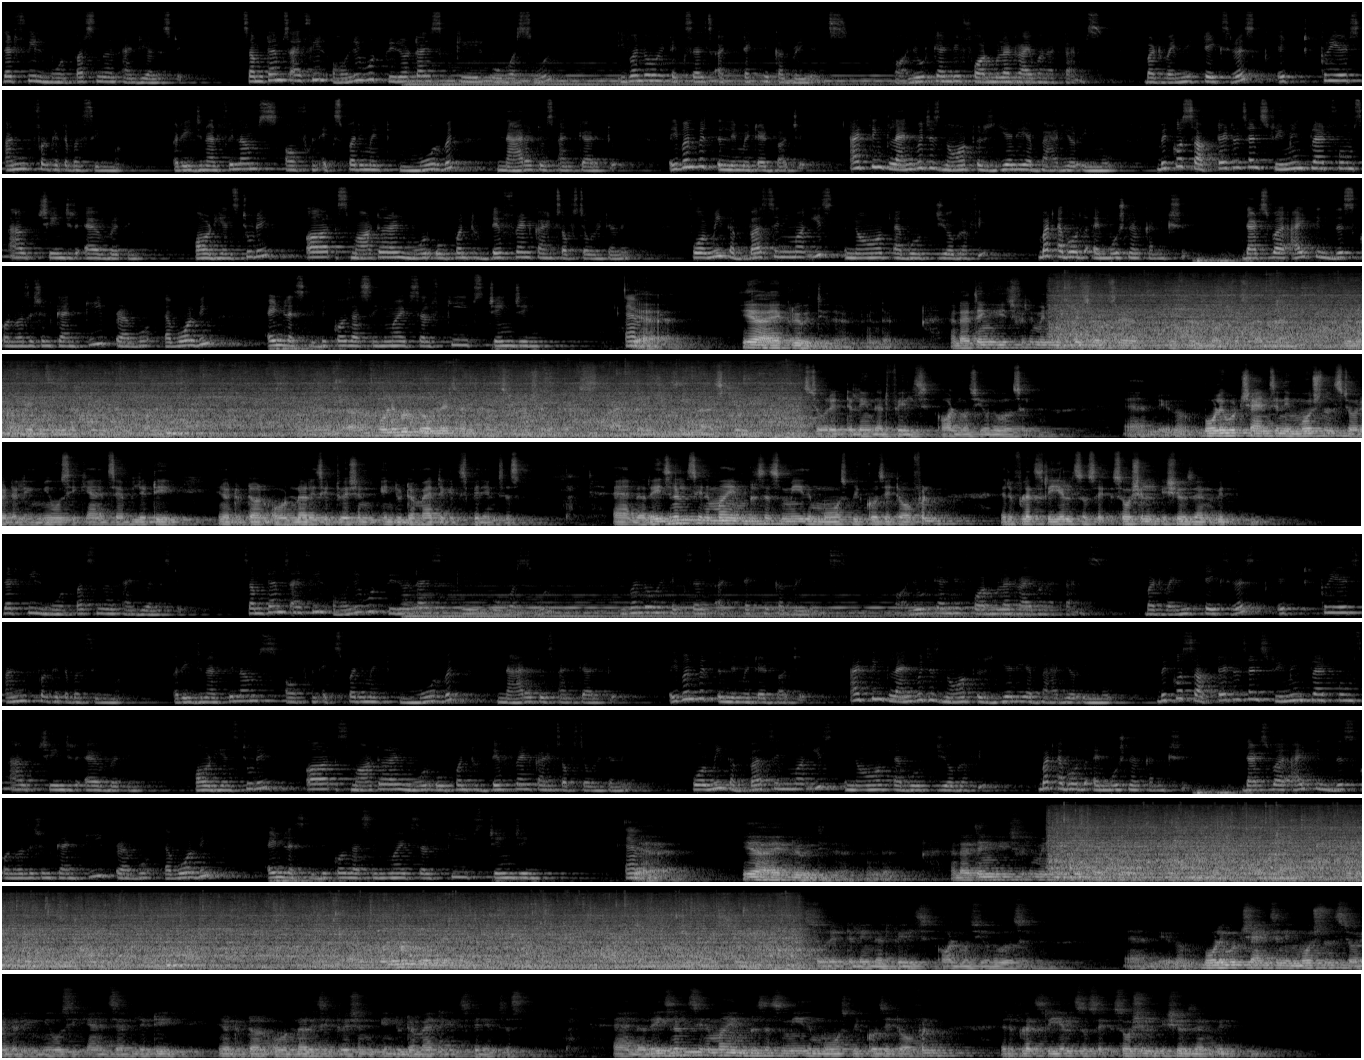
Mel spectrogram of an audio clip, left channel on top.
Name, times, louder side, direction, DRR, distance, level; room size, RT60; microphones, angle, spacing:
voice 1, 0.0-1.8 2.4-5.6 6.2-8.4 8.9-11.0 11.4-12.9 13.2-14.8 15.3-18.2 18.5-19.8 20.3-21.6 22.1-24.8 25.1-28.6 29.1-29.9 30.2-33.5 34.1-37.1 37.6-39.1 39.6-43.0 43.4-46.2 47.0-47.5, left 2 dB, 25° left, 8 dB, 0.4 m, -36 dB
sound 1, 4.0-10.3, right 2 dB, 80° right, 0.7 m, -42 dB
voice 2, 48.2-49.7 50.3-53.8 54.2-56.2 57.3-61.9 62.4-64.7 65.6-69.7 70.2-73.2 74.1-77.4 78.0-80.5, left 2 dB, 85° left, 7 dB, 1.1 m, -30 dB
sound 2, 51.2-62.4, right 1 dB, 35° right, 2.0 m, -29 dB
12.0 x 4.3 x 7.1 m, 1.1 s
head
